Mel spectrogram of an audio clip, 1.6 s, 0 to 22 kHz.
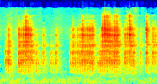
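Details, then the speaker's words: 2015 Toyota 4Runner with Icon Stage 1 lift and 3" rear springs: quick bursts of light metallic rattling over small road vibrations because the springs aren't fully compressed at the top, worse on one side; track bar also contacts the KDSS sway bar bracket. "so the Springs aren't fully compressed here at the top and what's what's happening is is when you go over little little bumps in the road that make your car vibrate"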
